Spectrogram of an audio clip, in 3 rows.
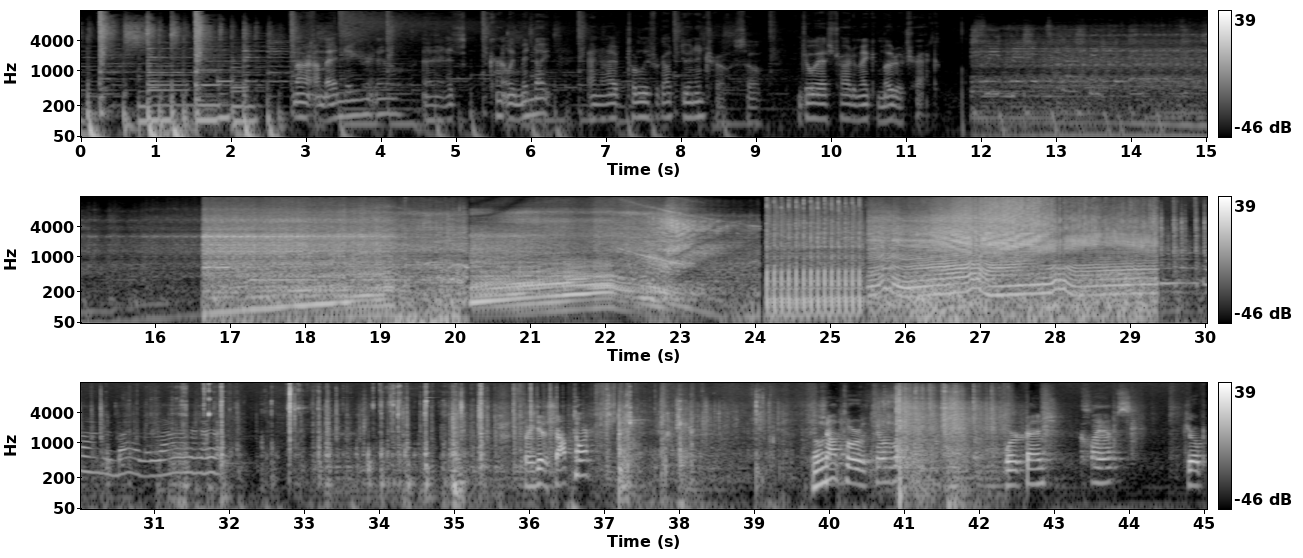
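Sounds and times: truck engine revving: 12.6s - 32.0s
person talking: 29.4s - 32.1s.

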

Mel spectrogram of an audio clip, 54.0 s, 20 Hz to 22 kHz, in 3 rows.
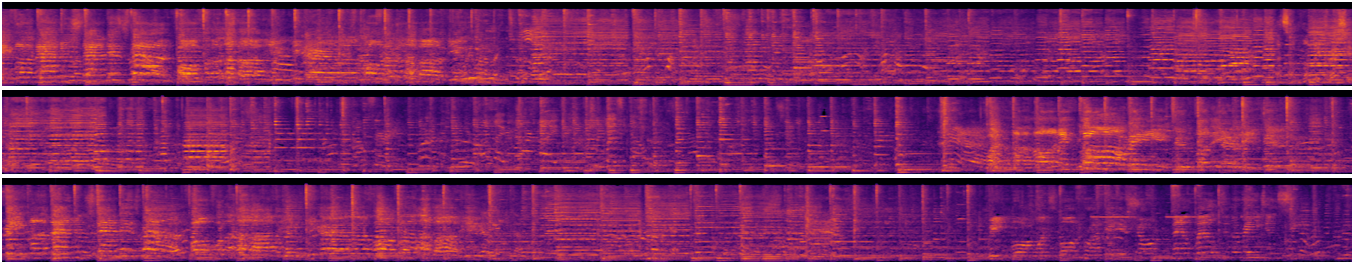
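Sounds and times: accordion: 0.0s - 54.0s
mandolin: 0.0s - 54.0s
plucked upright bass: 0.0s - 54.0s
strummed acoustic guitar: 0.0s - 54.0s.

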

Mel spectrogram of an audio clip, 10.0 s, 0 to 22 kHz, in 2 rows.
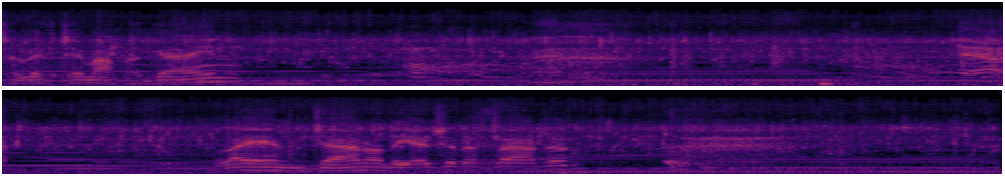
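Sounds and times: fountain water splashing: 0.0s - 10.0s
low held music chord: 0.0s - 10.0s.

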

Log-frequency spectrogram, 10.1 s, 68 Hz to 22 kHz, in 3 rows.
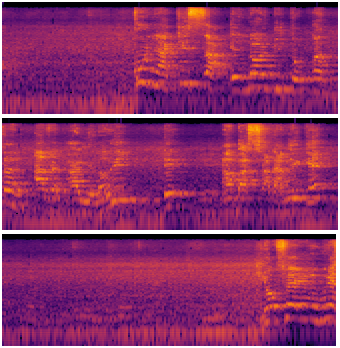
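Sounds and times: man speaking: 1.3s - 10.0s.

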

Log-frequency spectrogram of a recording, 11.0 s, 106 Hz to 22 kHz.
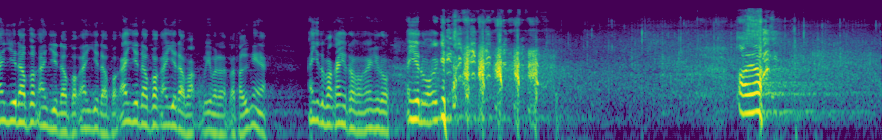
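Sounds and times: audience clapping: 5.1s - 11.0s.

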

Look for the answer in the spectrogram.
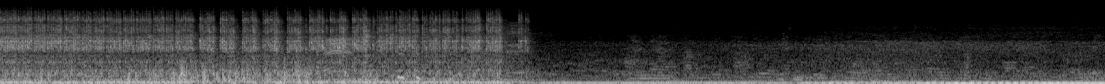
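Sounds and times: engine idling low rumble: 0.0s - 11.0s.

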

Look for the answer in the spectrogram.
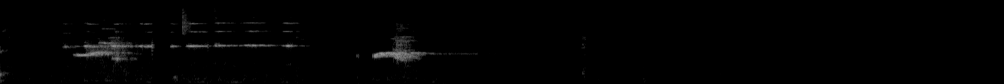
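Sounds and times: high whistled notes: 0.6s - 4.8s.

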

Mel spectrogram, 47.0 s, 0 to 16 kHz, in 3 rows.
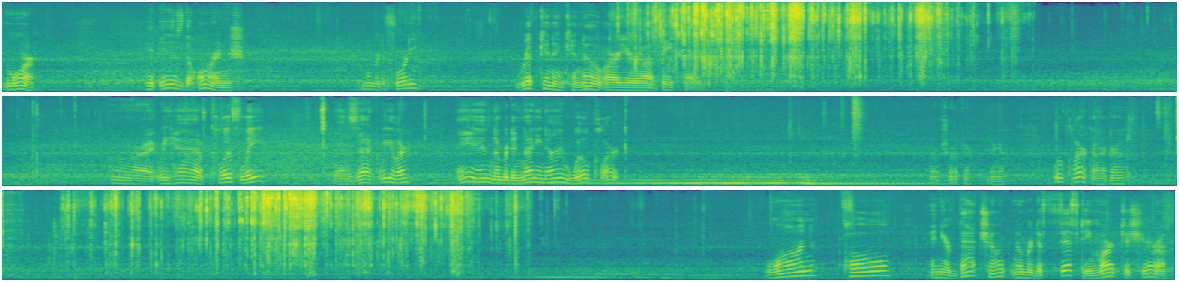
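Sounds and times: foil wrapper crinkling: 8.2s - 13.8s, 32.1s - 38.8s.

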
